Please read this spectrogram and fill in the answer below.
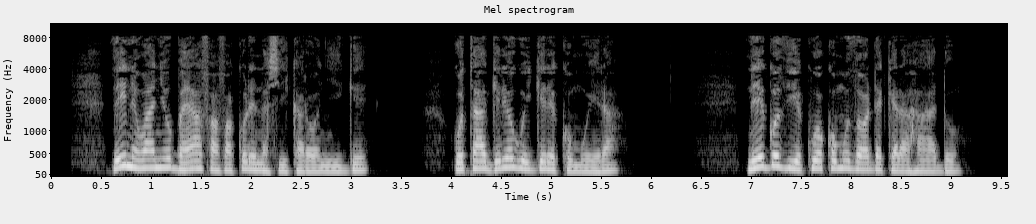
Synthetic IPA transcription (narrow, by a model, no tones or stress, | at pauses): ðeinewaɲoːbajafafakoɾenaɕiːkaɾɔɲiːɡe | ɣotaːɡeɾeɔɣoiɡeɾekomweɾa | neːɡoðiekuɔkomoðɔːdɛkɛɾaɦaːdo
